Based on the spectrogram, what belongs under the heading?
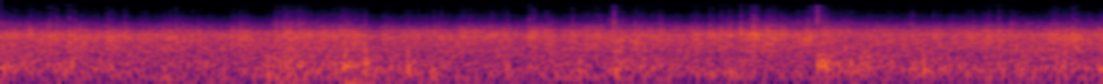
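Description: Dense, continuous din of many firecrackers and fireworks going off across a city, their crackles and distant bangs merging into one steady rumbling crackle.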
